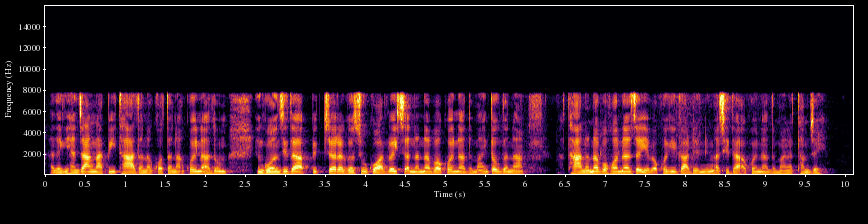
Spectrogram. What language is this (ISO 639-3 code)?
mni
